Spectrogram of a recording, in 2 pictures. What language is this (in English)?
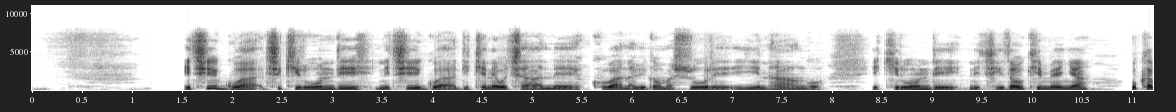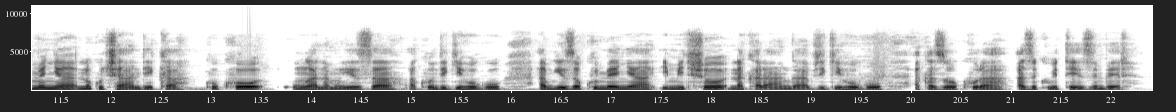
Rundi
